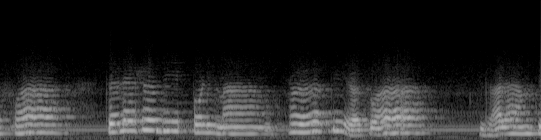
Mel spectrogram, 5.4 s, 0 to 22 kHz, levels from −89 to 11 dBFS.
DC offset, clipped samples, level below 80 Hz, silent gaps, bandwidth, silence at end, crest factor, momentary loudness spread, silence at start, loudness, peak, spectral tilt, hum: under 0.1%; under 0.1%; -62 dBFS; none; 4 kHz; 0 s; 16 dB; 14 LU; 0 s; -26 LUFS; -10 dBFS; -10.5 dB/octave; none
